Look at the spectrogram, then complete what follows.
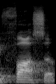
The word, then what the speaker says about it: fossa: to lemurs everywhere, the fusa. Although with its spelling, I'm pretty sure it's actually fossa, but the day I pronounce it like that is the day I lay my childhood to rest.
